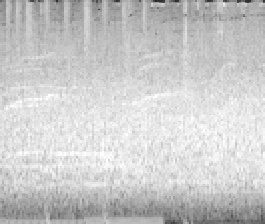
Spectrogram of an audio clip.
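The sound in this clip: Applause and light crowd noise serve as a sound effect welcoming an artist. The clapping is a steady, continuous wash of moderate loudness, with no pauses or voices.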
